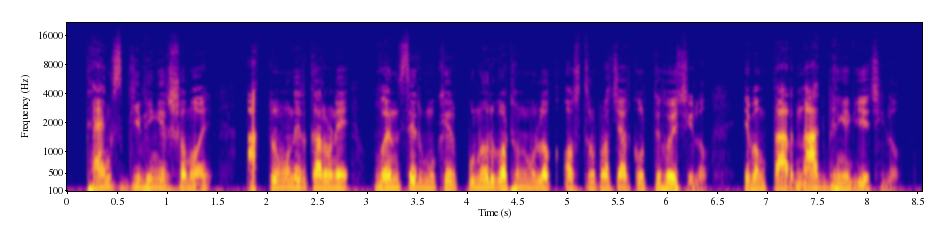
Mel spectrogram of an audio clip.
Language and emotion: Bengali, neutral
